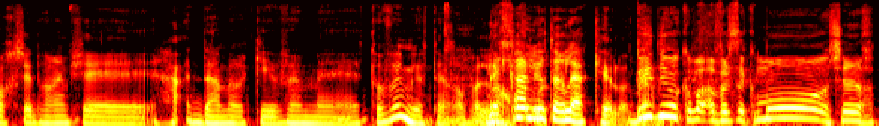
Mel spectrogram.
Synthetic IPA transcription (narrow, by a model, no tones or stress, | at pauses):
aχʃedvaʁimʃeha̰ʔadamːeʁkivemeto̞vimjo̞te̞̰ʁa̰va̰lkaljote̞leakelotbidjukavaavalzekmoʃeanaχ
